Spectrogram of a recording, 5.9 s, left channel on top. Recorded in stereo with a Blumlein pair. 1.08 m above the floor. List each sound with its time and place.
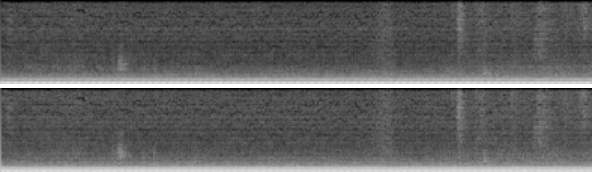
0.0 s an engine running: 65° right, 1.0 m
